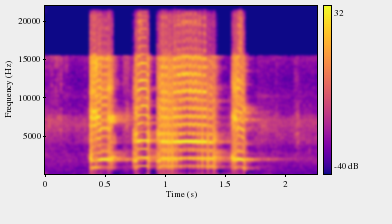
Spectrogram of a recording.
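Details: Red junglefowl used as a decoy crows once, loudly and close: a rough opening note, a short hiccup, a long strained middle and a final clipped syllable, with little else heard.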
